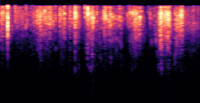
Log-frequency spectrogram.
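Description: Plastic wrapping on a deck of trading cards crinkling in quick irregular crackles as hands strip it off the deck.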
